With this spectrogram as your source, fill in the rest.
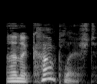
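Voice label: "unaccomplished", British English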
